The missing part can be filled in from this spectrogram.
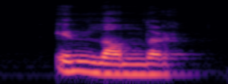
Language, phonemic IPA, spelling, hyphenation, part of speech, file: Dutch, /ˈɪnˌlɑn.dər/, inlander, in‧lan‧der, noun, Nl-inlander.ogg
- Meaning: a native, a member of the native population, particularly in the context of colonialism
